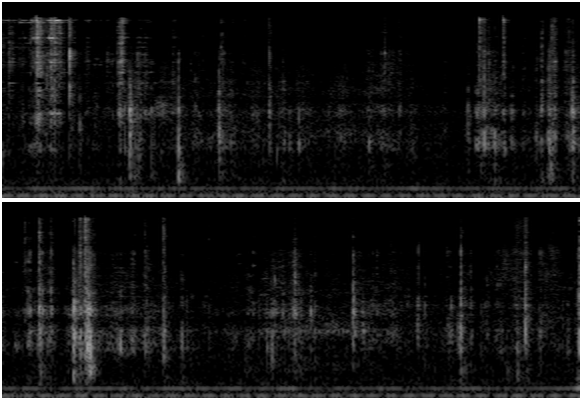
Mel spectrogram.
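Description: Keys pushed into a pocket of a Vera Bradley bag make faint, scattered metallic jingles and clinks, close and quiet over a low steady hum.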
